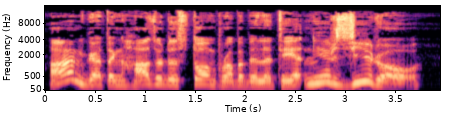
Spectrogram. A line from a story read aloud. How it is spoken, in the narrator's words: rumbled in reply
